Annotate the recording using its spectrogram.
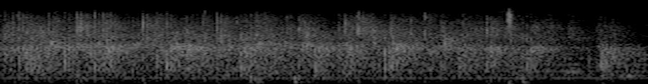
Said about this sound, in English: Why don't you give them a great round of applause? What amazing people.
